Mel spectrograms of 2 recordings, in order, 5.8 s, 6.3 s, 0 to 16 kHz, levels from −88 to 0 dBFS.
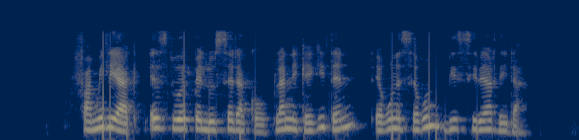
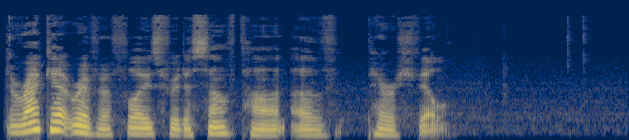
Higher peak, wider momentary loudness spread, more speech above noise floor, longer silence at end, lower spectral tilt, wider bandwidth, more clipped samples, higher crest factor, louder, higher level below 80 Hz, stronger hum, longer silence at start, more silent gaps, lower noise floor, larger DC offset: second, -20 dBFS vs -2 dBFS; second, 9 LU vs 12 LU; first, 47 dB vs 40 dB; second, 0.55 s vs 1.85 s; second, -5 dB/octave vs -7 dB/octave; second, 7.6 kHz vs 11.5 kHz; neither; about the same, 22 dB vs 20 dB; second, -40 LUFS vs -22 LUFS; second, -72 dBFS vs -52 dBFS; neither; first, 0.75 s vs 0.05 s; neither; first, -86 dBFS vs -61 dBFS; neither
